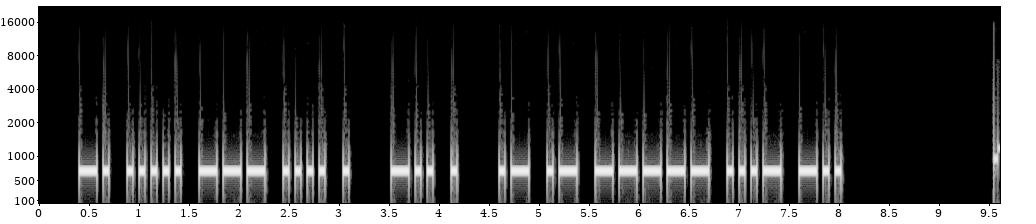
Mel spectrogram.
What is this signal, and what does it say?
Morse code, heard as a keyed tone, about 21 wpm, 700 Hz. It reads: N5OHE DE AA0VD
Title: USA Callsign DE Callsign - 5 Characters - 20wpm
